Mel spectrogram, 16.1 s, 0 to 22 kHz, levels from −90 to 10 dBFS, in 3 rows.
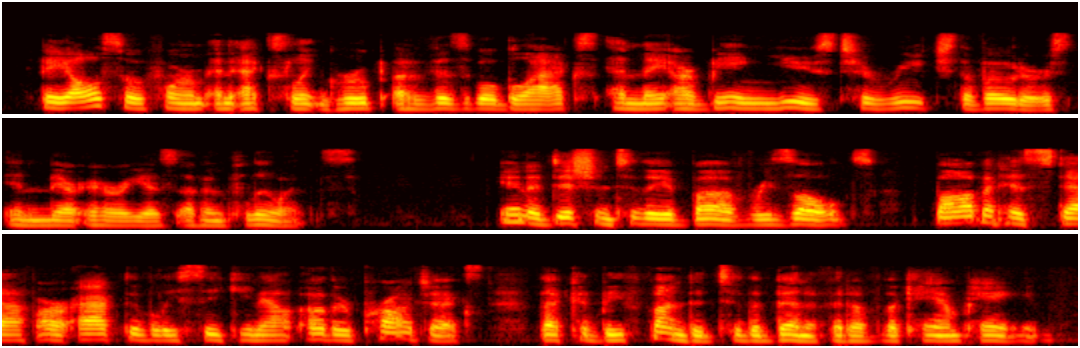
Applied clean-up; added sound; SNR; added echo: none; none; none; none.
